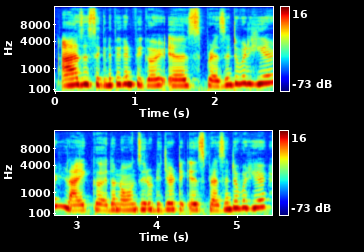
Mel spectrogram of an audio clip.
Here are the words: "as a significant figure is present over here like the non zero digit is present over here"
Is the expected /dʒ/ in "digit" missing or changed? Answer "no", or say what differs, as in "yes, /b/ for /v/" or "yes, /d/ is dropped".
no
